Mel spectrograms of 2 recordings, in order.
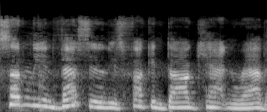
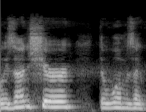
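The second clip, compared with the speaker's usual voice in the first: usual speaking voice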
